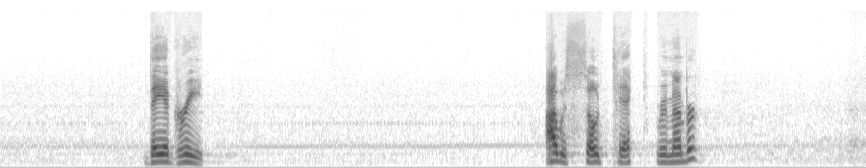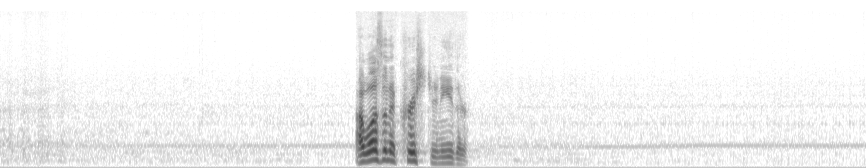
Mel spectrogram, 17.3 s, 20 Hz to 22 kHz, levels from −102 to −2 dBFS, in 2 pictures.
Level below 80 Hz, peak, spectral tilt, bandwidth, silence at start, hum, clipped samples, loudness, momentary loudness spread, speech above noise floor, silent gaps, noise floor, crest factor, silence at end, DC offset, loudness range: under -90 dBFS; -18 dBFS; -5 dB/octave; 16.5 kHz; 1.5 s; none; under 0.1%; -38 LUFS; 15 LU; 42 dB; none; -79 dBFS; 28 dB; 4 s; under 0.1%; 10 LU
